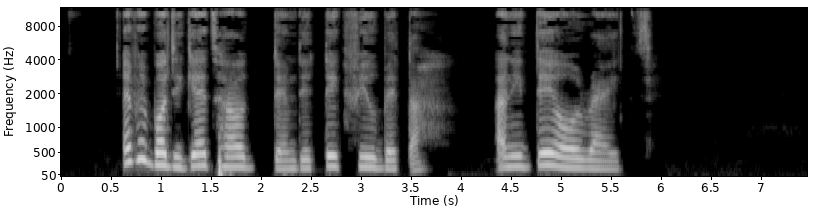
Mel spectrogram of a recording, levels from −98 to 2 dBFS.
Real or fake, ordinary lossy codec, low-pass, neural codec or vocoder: real; MP3, 48 kbps; 10.8 kHz; none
